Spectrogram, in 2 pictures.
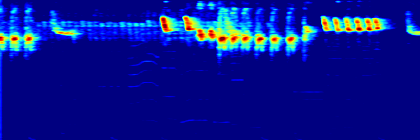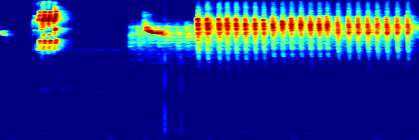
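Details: Female cucak kinoi calling the male: varied high whistles and chirp runs, a loud harsh burst, then a fast dense trill of ringing notes, with faint low background tones.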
